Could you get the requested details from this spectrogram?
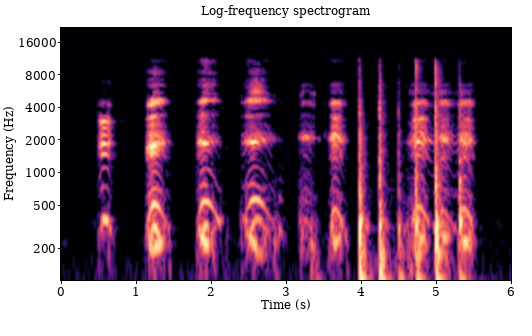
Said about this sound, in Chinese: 就在这个时候，冰箱里突然传出声音，紧接着是敲击的动静。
